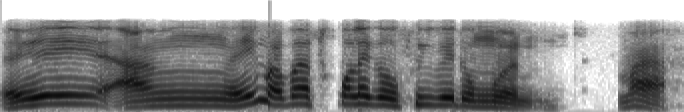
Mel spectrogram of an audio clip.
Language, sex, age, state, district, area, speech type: Bodo, male, 30-45, Assam, Udalguri, rural, conversation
